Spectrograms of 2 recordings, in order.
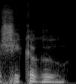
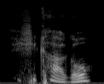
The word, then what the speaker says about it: Chicago: the way from that Shikagoo." "Chicago," suggested Bud politely. "Just that, Shikagoo." "Chicago, it depends on the way you spell it," said Kate Leslie. "I was brought up to call it Shikagoo."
